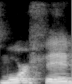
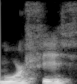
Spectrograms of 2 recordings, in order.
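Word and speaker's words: Morfydd: is a welsh actress it's morphin but morphith if you pronounce it in welsh um first of all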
